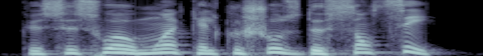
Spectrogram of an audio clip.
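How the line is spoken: Gruff voice. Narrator (French): fit-il d'une voix bourrue

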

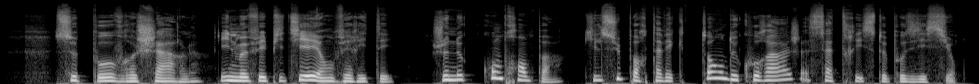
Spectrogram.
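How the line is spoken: Plain. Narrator (French): dit Marianne

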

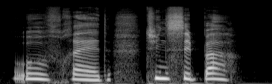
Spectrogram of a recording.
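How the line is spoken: Young woman exclaiming. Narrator (French): s'écria la jeune femme

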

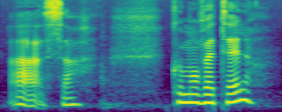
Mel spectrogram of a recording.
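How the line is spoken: Sighing, lowered voice. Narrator (French): ajouta le mari avec un soupir, en baissant la voix

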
